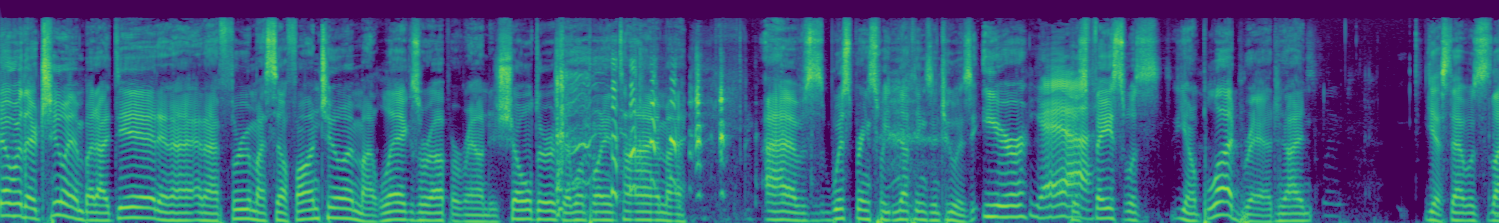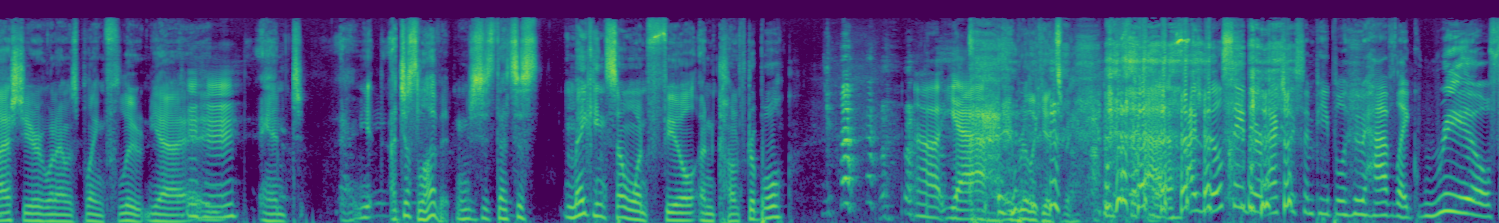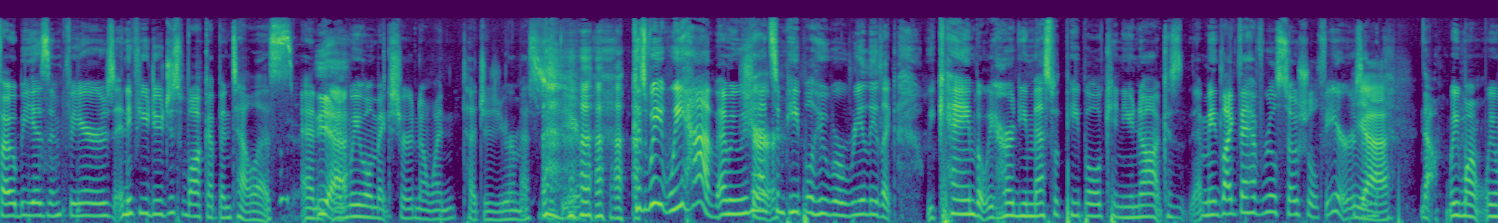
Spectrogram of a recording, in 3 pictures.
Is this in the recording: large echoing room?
no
